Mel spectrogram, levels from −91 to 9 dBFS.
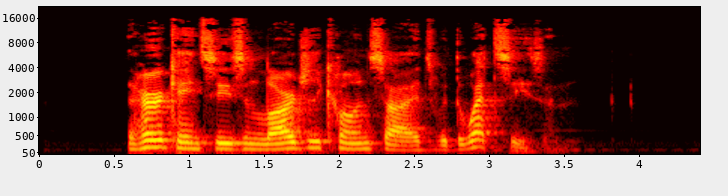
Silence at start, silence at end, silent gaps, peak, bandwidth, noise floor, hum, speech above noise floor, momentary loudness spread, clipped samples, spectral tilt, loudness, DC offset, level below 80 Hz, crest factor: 0.6 s; 1.05 s; none; -4 dBFS; 16 kHz; -84 dBFS; none; 61 dB; 11 LU; under 0.1%; -3 dB/octave; -22 LUFS; under 0.1%; -62 dBFS; 22 dB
